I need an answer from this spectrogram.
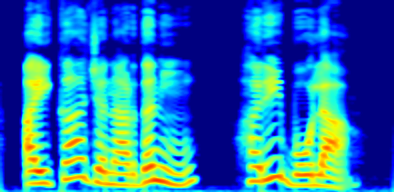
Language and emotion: Marathi, neutral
